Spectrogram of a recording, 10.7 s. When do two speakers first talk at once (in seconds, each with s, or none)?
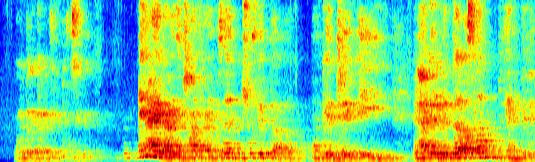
none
